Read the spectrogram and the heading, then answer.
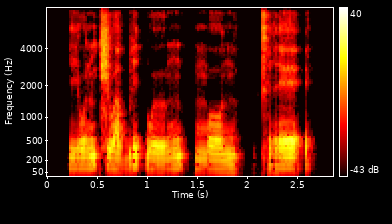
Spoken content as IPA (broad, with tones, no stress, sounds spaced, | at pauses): j u˦˥ n t͡ɕ u˧ a̯ b i˥˩ t̚ w ɯ˦˥ ŋ | m o˧ n | kʰ r e˥˩ ʔ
